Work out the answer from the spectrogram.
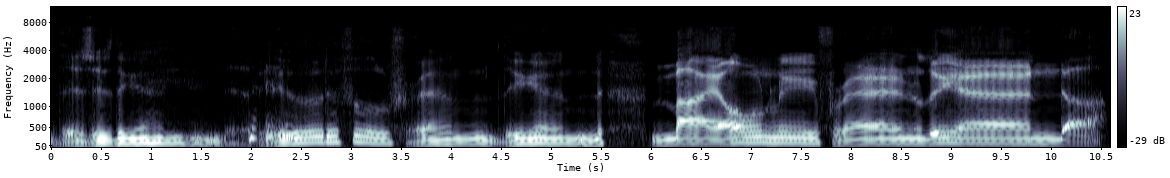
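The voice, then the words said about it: Sung imitation of a rock singer. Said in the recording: “That's not a bad Jim Morrison impression. ... It's a bit more Scott Walker, actually.”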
